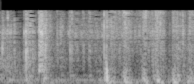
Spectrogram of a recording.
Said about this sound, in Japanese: これがね、あの、袋の中でジャラジャラジャラってするときに、紙のチップでは得られない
